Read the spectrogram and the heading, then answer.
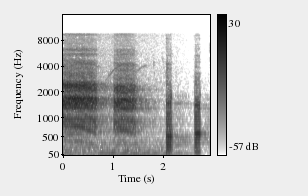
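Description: Several black birds circle and caw harshly overhead: two long, drawn-out croaking calls followed by two short, clipped caws, fairly loud and clear with no voices.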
